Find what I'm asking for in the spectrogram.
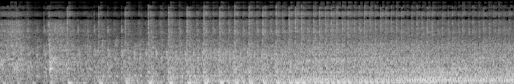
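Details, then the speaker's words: Scott Bonnar alloy mower with a Briggs & Stratton Sprint 375 4-stroke engine, stone cold, three primes and slight throttle: starts on the first easy pull and putters steadily and evenly after a few fixes; the previous owner had called it hard to start. "So there we go, folks. As you saw, that was the first pull start. I really didn't even pull the handle that hard, and away she went. She just putted away."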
